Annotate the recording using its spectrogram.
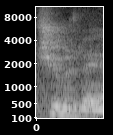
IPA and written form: ˈʧuːzdeɪ (Tuesday)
